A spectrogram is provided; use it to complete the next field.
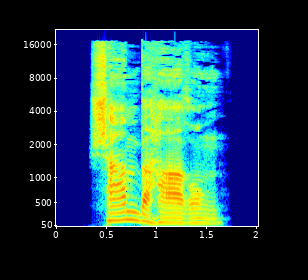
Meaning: pubic hair
- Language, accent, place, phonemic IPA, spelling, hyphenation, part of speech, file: German, Germany, Berlin, /ˈʃaːmbəˌhaːʁʊŋ/, Schambehaarung, Scham‧be‧haa‧rung, noun, De-Schambehaarung.ogg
